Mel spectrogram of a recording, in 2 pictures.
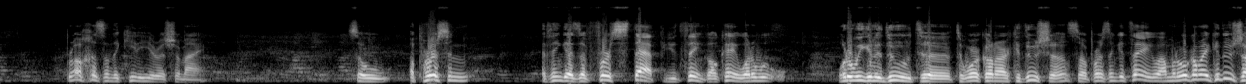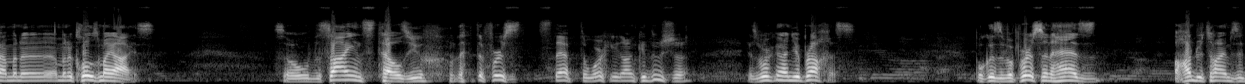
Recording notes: Shiur recorded in Yeshivas Ohr Reuven, Monsey, NY.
